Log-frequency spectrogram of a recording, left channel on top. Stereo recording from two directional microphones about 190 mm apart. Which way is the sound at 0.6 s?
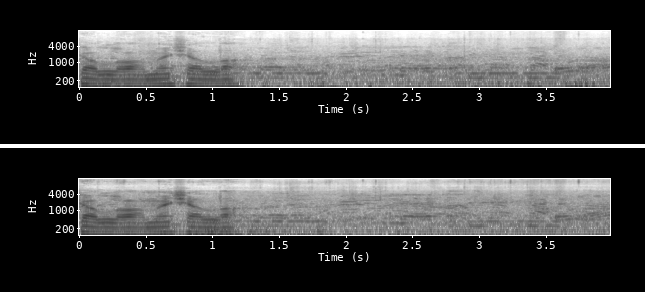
20° left (ahead or behind).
